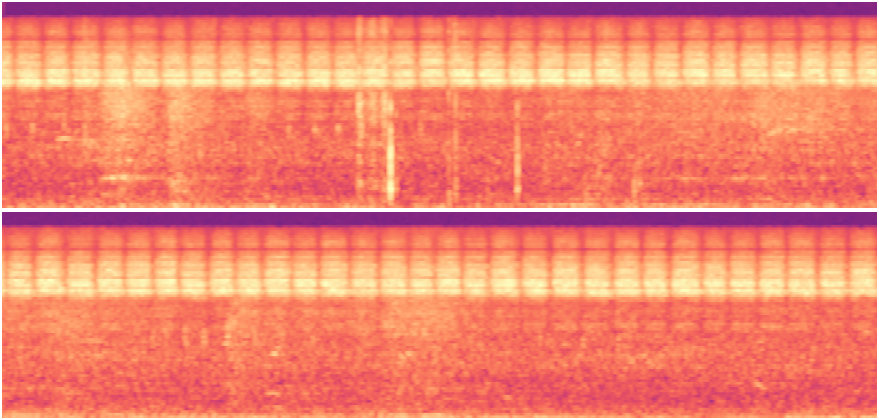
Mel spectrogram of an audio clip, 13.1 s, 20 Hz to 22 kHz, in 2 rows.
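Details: Cicadas singing in the park of the Palais du Gouverneur in Nancy, France, at the end of July 2017: a continuous high, hissing buzz made of rapid, evenly spaced pulses, over a steady low rumble and a few faint background knocks.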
